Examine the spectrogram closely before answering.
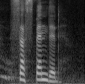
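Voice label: "suspended", American English; pronunciations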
